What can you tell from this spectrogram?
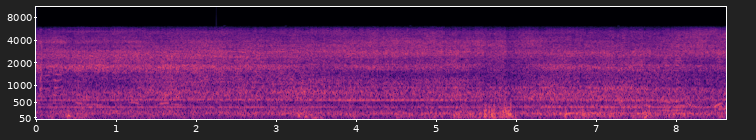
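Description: Twin General Electric TF34 turbofan engines of an A-10 Thunderbolt II running at taxi power as it rolls past: a steady jet rush with a constant tone over it.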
